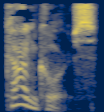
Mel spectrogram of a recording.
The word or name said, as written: concourse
